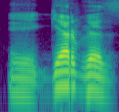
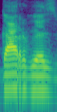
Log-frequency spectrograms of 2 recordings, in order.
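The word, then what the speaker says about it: garbage: এটা আমরা এভাবে উচ্চারণ করি। গারভেজ বা গারবেজ বলি।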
